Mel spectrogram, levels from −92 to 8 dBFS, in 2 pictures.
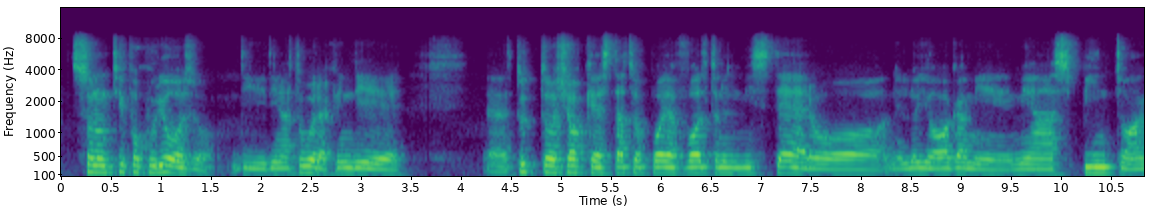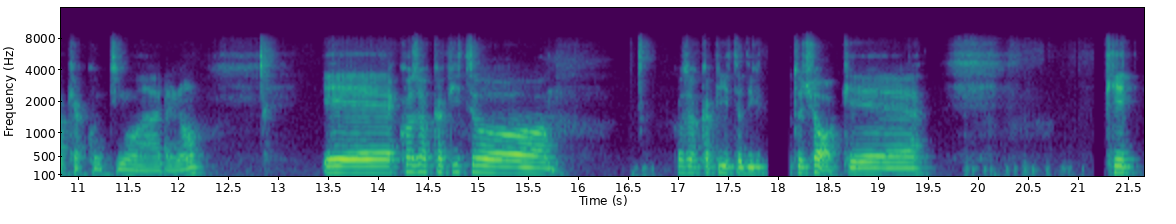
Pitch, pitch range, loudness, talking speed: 125 Hz, 115-140 Hz, -19 LUFS, 110 wpm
